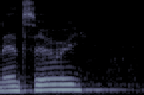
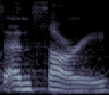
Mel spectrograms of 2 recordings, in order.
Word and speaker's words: Ansari: Anseri. Close. Ansari.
